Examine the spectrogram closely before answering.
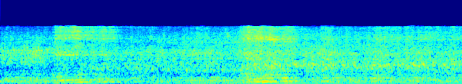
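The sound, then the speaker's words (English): A tractor engine used for digging up rocks and plowing runs with a steady, low rumbling drone. The sound is continuous and swells slightly in loudness a couple of times, with no talking. “A tractor.”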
